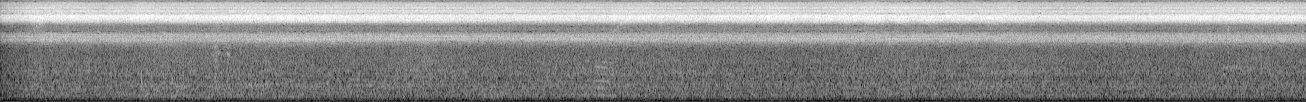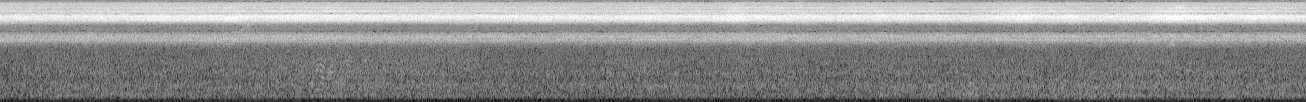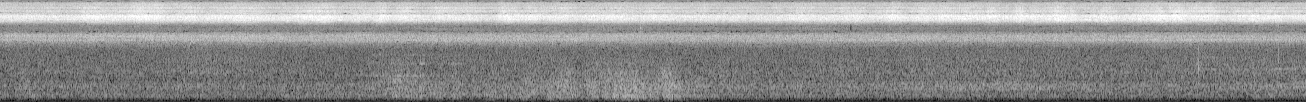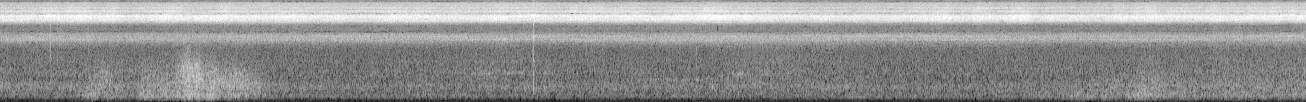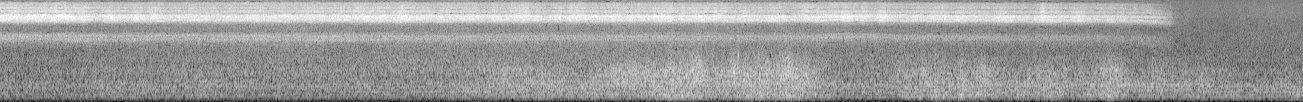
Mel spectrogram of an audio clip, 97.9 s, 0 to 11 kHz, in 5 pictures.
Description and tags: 20110903 cycadas.n.wind.06
Cycadas singing, wind shakes vegetation near the end. Shure WL183, Fel Preamp, PCM M10 recorder. Recorded near the coast at Las Negras area (Almeria, S Spain)
cycadas, field-recording, insect, summer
